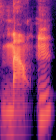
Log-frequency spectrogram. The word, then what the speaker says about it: mountain: Did you guys hear how she pronounced mountain? Chris, that was excellent. You got the glottal stop.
